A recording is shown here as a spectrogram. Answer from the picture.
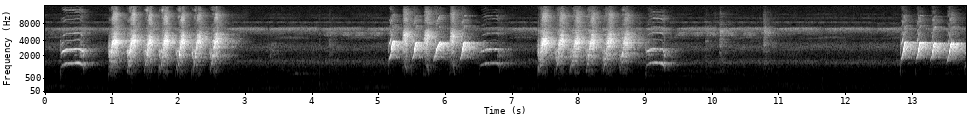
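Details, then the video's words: Wild-type green leafbird from the Beutong forest, Aceh, singing with fill-in phrases imitating a drongo: four bursts of rapid, loud chattering whistled notes, each lasting one to two seconds, separated by quiet pauses of several seconds. "cucak ijo big asli aceh hutan beutong,suara isian srigunting"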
